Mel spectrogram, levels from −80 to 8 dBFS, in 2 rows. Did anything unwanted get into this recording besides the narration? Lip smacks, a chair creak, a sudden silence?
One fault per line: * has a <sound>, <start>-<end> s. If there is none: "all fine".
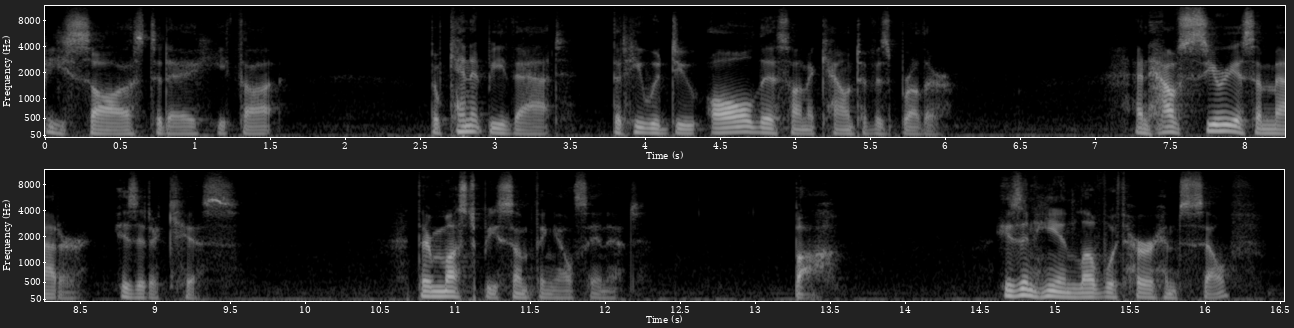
all fine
